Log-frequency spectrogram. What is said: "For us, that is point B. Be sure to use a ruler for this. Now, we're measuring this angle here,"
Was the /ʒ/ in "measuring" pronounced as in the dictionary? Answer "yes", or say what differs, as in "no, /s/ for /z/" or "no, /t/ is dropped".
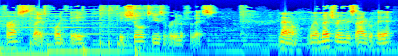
yes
